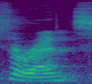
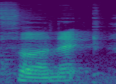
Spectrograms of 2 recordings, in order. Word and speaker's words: Ferenc: It is Ferenc, not Ferenc.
